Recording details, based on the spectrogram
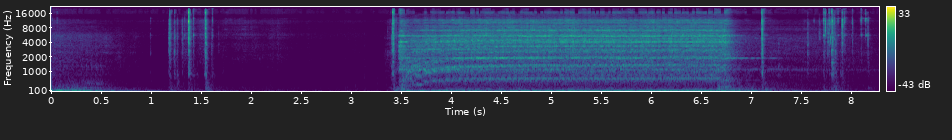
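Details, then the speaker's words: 1985 BMW 635 CSI back home: key click, pause, then abrupt catch and steady run for three seconds before shutoff; engine only starts after the key is released, cause unknown. "Well, it started, but it doesn't start until after you sort of let the key go. I wonder why."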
